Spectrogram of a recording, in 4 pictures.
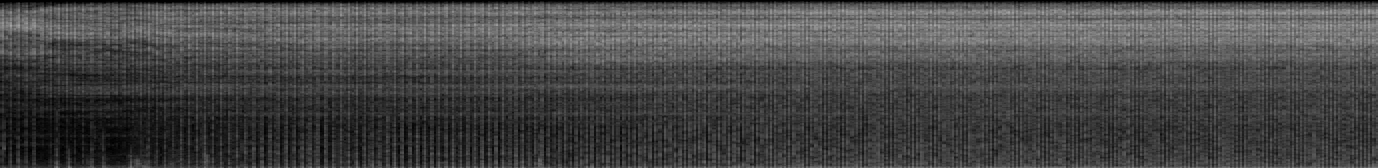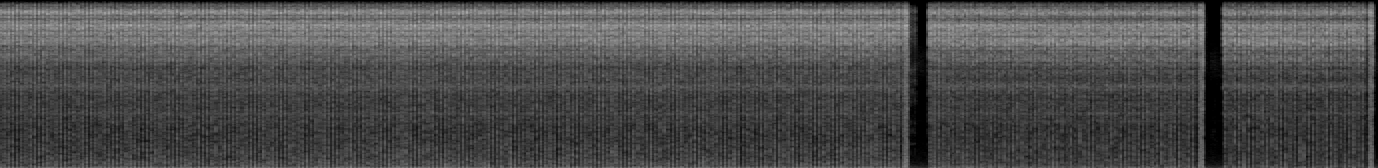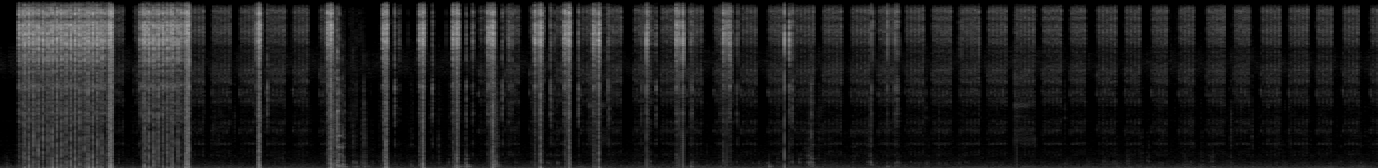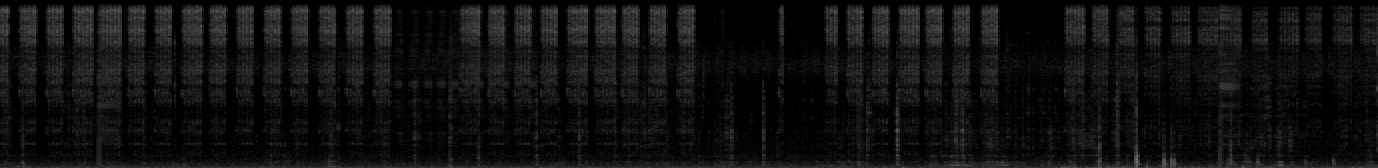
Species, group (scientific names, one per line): Polysarcus denticauda
Orthoptera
